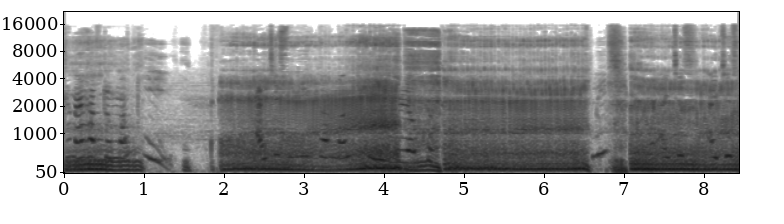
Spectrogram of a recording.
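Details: Pet Jack Russell Terrier protecting his plush monkey, growling in low continuous rumbles with a short break, while a woman talks over the sound.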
